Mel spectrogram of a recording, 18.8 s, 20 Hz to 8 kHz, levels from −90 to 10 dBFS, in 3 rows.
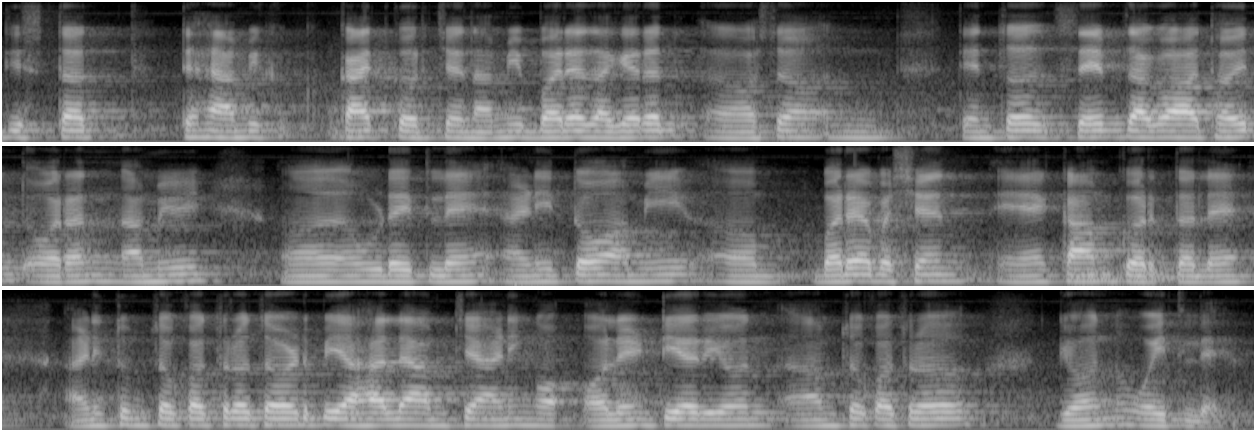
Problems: none marked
